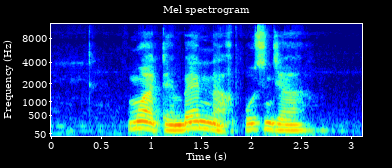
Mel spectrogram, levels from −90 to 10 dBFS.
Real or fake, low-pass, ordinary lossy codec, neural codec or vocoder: real; 10.8 kHz; Opus, 16 kbps; none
